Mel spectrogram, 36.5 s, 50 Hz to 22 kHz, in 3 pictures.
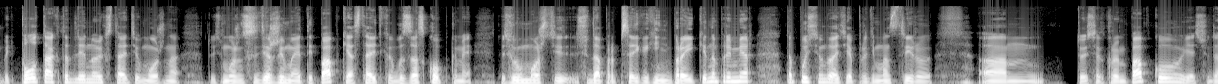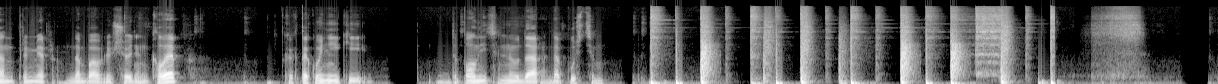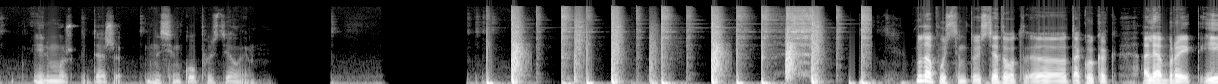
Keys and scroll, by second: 18.6 space, 22.6 space, 32.9 space.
